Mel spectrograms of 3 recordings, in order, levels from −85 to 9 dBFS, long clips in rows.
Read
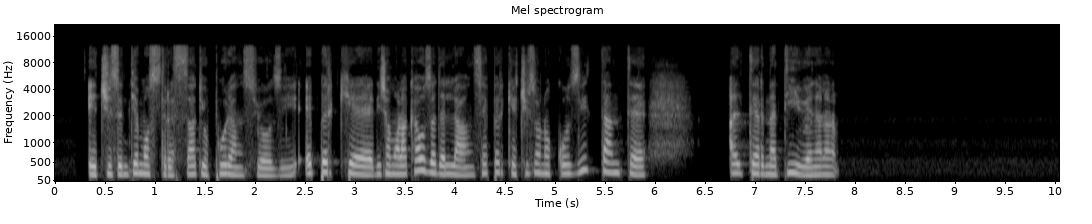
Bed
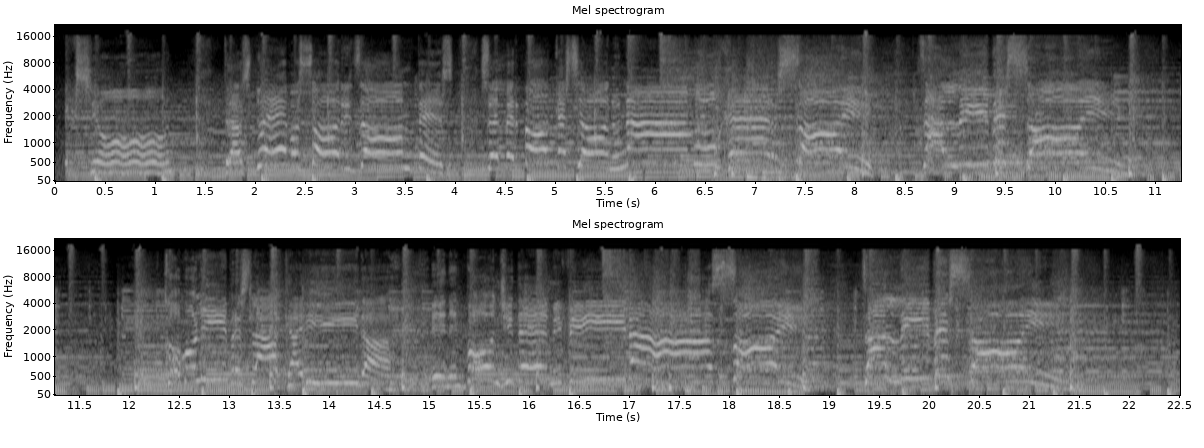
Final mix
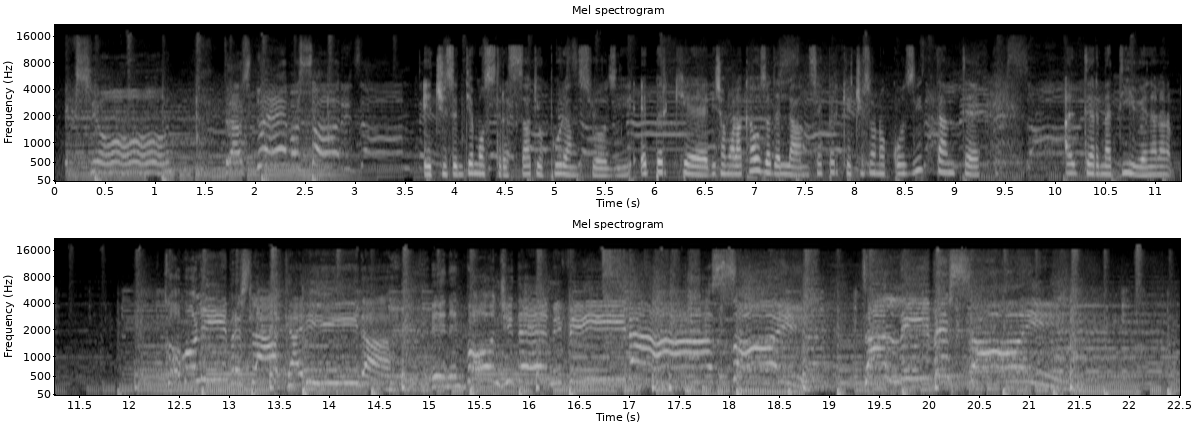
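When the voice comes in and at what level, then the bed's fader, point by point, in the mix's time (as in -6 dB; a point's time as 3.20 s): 3.35 s, -1.0 dB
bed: 2.66 s -5.5 dB
3.15 s -18 dB
11.29 s -18 dB
12.62 s -0.5 dB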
